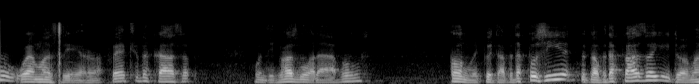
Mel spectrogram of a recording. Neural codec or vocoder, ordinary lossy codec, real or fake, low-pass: codec, 24 kHz, 0.9 kbps, WavTokenizer, medium music audio release; none; fake; 7.2 kHz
